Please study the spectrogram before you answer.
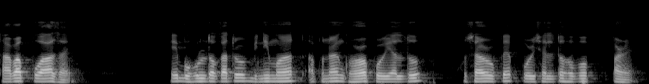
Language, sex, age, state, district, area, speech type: Assamese, male, 30-45, Assam, Biswanath, rural, spontaneous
